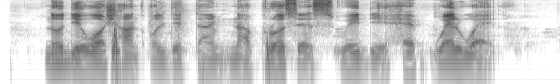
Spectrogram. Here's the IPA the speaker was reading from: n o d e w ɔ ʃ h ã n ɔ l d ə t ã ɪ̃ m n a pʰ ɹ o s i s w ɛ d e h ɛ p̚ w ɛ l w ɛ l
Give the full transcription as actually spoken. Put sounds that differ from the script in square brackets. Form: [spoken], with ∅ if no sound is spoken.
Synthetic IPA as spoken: n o d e w ɔ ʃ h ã n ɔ l d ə t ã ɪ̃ m n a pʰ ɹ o s [ɛ] s w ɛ d e h ɛ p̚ w ɛ l w ɛ l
